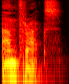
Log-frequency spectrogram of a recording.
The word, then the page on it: anthrax: British English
